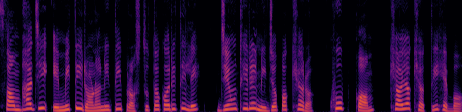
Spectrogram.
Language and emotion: Odia, neutral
